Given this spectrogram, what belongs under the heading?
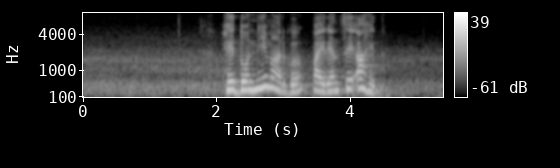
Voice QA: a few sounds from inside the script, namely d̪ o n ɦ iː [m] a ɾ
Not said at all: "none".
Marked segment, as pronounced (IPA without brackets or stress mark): m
